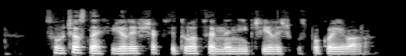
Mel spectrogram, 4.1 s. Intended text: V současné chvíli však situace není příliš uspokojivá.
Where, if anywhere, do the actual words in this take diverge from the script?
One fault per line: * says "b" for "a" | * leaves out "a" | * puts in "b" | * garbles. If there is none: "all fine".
all fine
